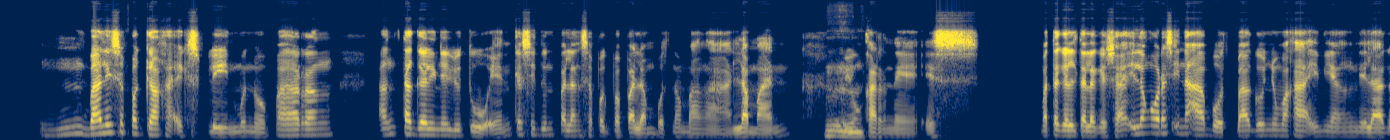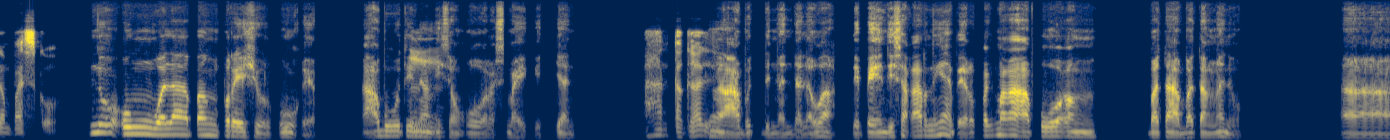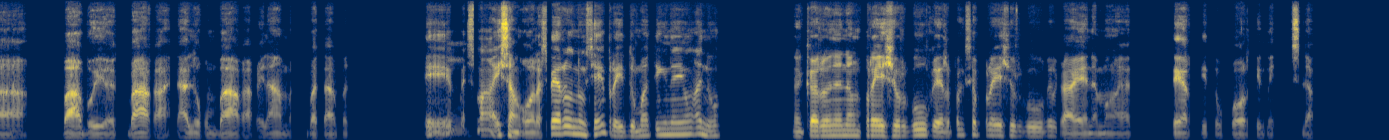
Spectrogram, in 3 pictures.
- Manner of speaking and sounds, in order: other background noise; tapping
- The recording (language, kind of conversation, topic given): Filipino, podcast, Anong tradisyonal na pagkain ang may pinakamatingkad na alaala para sa iyo?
